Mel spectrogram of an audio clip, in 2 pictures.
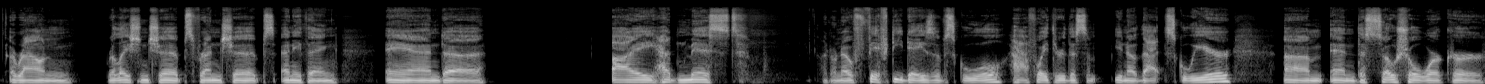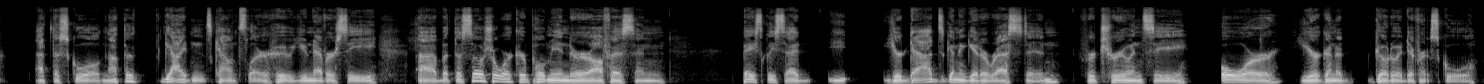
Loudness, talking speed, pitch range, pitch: -18 LUFS, 135 wpm, 90-100 Hz, 95 Hz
